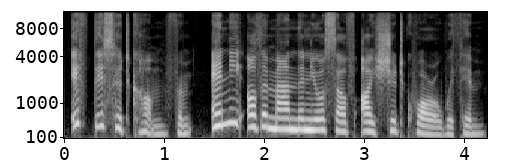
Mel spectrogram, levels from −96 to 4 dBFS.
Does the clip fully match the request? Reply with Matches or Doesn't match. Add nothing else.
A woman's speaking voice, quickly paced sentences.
Matches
